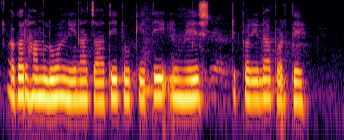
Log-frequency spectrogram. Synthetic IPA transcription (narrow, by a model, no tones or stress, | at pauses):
əɡəɾɦəmloːnleːnat͡ʃaːt̪et̪okeːt̪eʔɪmeːsʈkəɾeːlapəɾt̪eː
